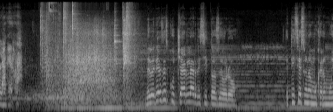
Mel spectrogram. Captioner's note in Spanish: ruido al abrir la reja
